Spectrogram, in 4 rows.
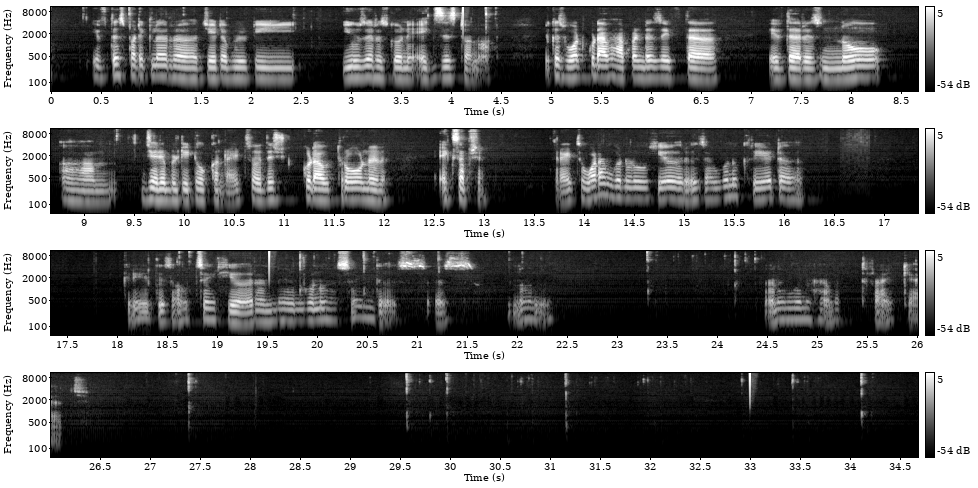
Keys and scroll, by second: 4.4 Return, 7.7 Return, 17.6 super+c, 31.2 Return.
